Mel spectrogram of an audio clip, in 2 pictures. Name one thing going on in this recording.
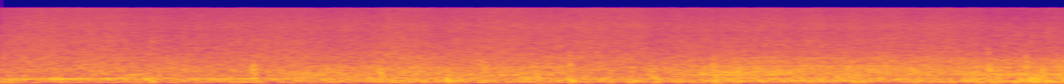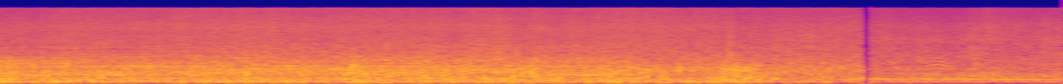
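An outboard motor roars loudly at speed.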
